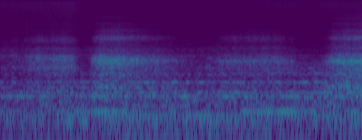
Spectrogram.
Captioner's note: man breathing heavily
